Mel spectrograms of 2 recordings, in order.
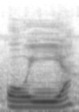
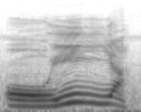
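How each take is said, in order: First: Said in the usual way. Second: "oía" louder and drawn out, long stressed í; separate-syllable hiatus. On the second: Shown as a demonstration. Teacher shows three syllables to students, "oía" stretched on the í. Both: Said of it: "se produce una sílaba aparte".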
